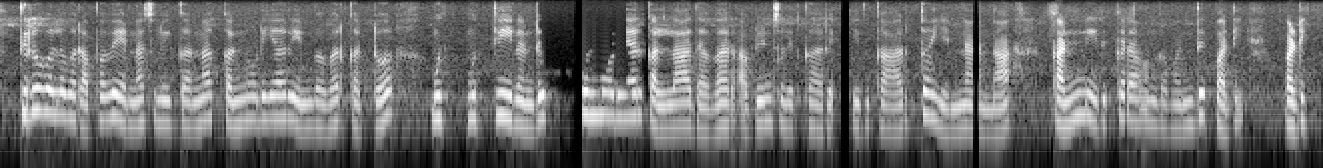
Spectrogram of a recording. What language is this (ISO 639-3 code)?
tam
